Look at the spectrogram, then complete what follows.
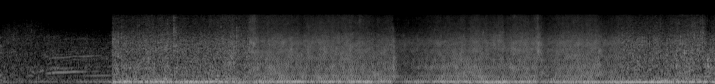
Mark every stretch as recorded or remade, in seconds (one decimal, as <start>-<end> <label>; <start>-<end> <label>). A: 0.0-2.5 recorded; 2.5-6.2 remade; 6.2-7.2 recorded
